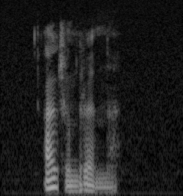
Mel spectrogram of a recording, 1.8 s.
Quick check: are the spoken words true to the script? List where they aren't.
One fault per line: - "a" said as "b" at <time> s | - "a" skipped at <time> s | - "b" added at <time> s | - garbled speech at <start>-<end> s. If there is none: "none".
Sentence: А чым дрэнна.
none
